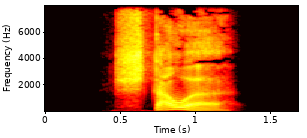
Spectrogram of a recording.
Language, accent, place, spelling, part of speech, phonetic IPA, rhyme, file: German, Germany, Berlin, staue, verb, [ˈʃtaʊ̯ə], -aʊ̯ə, De-staue.ogg
- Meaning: inflection of stauen: 1. first-person singular present 2. first/third-person singular subjunctive I 3. singular imperative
